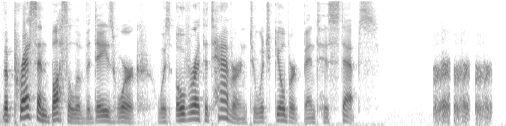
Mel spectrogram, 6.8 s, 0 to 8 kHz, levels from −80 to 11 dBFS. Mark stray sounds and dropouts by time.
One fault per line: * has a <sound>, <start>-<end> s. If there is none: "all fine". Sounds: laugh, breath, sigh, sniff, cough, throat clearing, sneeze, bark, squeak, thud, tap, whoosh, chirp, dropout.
* has a laugh, 5.8-6.6 s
